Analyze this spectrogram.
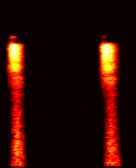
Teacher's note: add a stop to it by hitting my tongue against the back of my teeth, ch, ch, then you have your CH. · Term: affricate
